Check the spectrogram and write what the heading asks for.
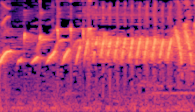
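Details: A canary sings a vigorous gacor song in the ngerol nembak style. Rising whistled notes give way to a long, rapid, rolling trill of high, bright notes. The background is quiet.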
